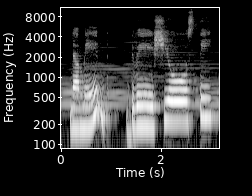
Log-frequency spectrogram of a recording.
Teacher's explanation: దీర్ఘము మీద ఆఘాత వచ్చినప్పుడు ద్విత్వము చేసిన అక్షరము ద మే తో కలిపిన ద చాలా సౌమ్యముగా వినపడుతుంది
